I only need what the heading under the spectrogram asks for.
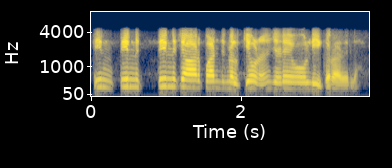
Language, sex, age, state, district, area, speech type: Dogri, male, 30-45, Jammu and Kashmir, Udhampur, rural, conversation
